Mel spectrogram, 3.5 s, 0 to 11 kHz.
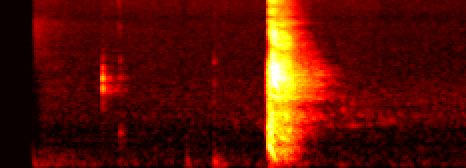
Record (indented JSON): {
  "cough_length": "3.5 s",
  "cough_amplitude": 28127,
  "cough_signal_mean_std_ratio": 0.18,
  "survey_phase": "alpha (2021-03-01 to 2021-08-12)",
  "age": "18-44",
  "gender": "Female",
  "wearing_mask": "No",
  "symptom_fatigue": true,
  "symptom_headache": true,
  "smoker_status": "Never smoked",
  "respiratory_condition_asthma": false,
  "respiratory_condition_other": false,
  "recruitment_source": "REACT",
  "submission_delay": "1 day",
  "covid_test_result": "Negative",
  "covid_test_method": "RT-qPCR"
}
